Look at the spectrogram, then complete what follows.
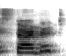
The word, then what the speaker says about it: started: The word ending with T or D, you have to pronounce like it sound, right?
